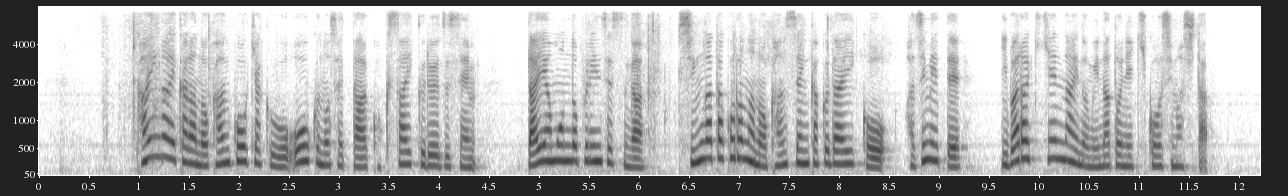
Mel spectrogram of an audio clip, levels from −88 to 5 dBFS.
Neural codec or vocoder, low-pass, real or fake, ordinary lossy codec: none; 7.2 kHz; real; Opus, 32 kbps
